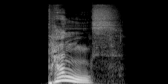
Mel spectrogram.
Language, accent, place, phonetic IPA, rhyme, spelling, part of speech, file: German, Germany, Berlin, [taŋs], -aŋs, Tangs, noun, De-Tangs.ogg
- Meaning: genitive singular of Tang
